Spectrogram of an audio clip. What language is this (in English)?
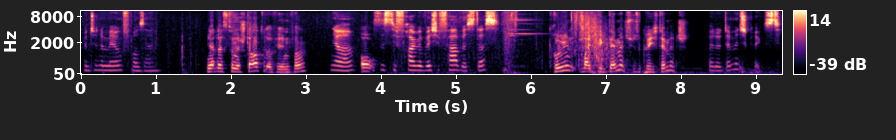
German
